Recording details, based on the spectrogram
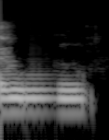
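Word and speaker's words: Huneeus: Profe, el autor Carlos Uneus, si no me equivoco se pronuncia su apellido, Sí, eh, unemos.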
